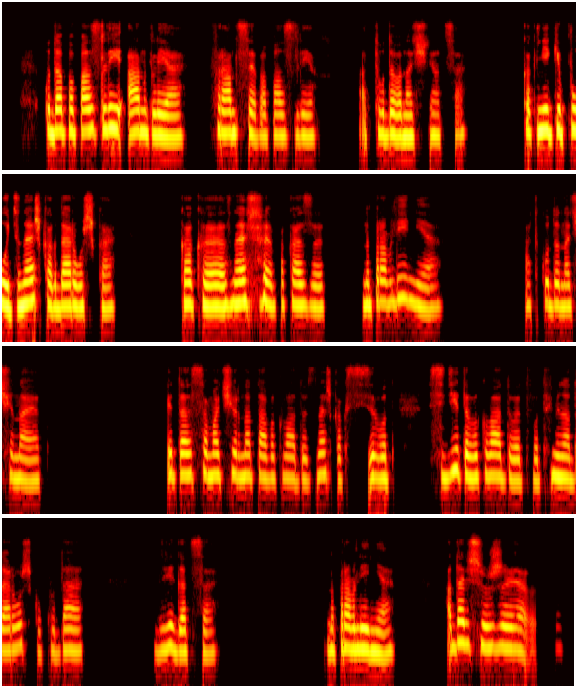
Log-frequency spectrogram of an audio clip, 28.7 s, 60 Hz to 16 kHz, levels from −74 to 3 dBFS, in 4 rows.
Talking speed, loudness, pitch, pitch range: 80 wpm, -21 LUFS, 210 Hz, 195-225 Hz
